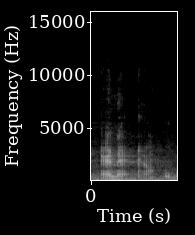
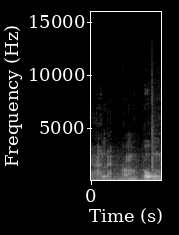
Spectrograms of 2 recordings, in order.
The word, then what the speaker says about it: Anak Kampong: American style is Anak Kampong. I'm saying Anak Kampong. This is how we pronounce it locally.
